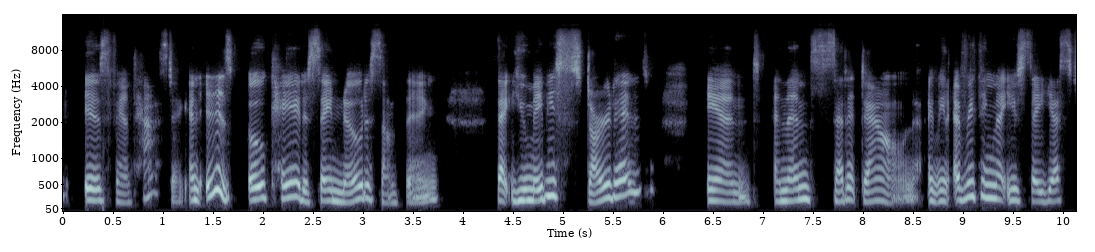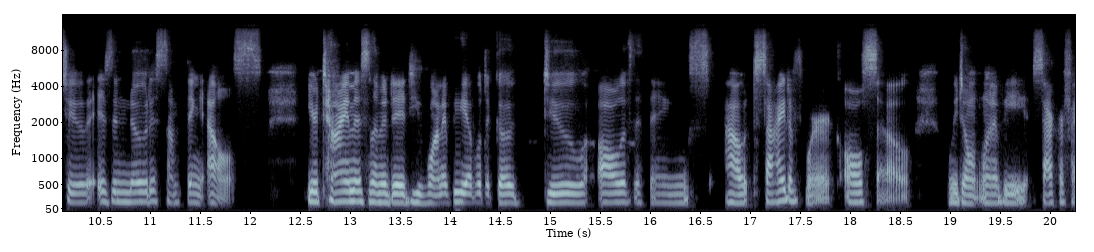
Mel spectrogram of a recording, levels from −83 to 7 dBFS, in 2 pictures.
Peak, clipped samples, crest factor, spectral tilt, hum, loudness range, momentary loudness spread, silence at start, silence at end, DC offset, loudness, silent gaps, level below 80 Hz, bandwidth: -4 dBFS; under 0.1%; 18 dB; -3.5 dB/octave; none; 4 LU; 11 LU; 0 s; 0 s; under 0.1%; -21 LUFS; none; -68 dBFS; 12.5 kHz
